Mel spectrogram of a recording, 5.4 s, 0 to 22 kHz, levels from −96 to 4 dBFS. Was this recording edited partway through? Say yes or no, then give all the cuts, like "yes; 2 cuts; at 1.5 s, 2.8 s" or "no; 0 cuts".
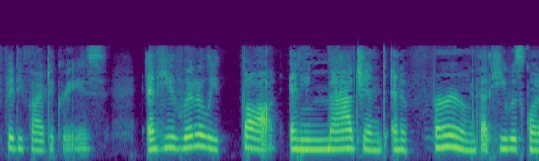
no; 0 cuts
